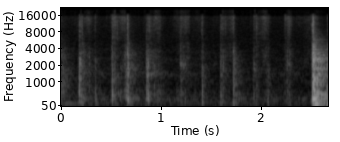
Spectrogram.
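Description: Tarot cards are shuffled by hand in a quick run of about eight crisp riffling bursts, with a sharper, louder flutter right at the end, close and with no talking.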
